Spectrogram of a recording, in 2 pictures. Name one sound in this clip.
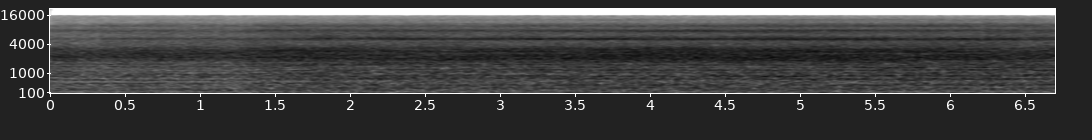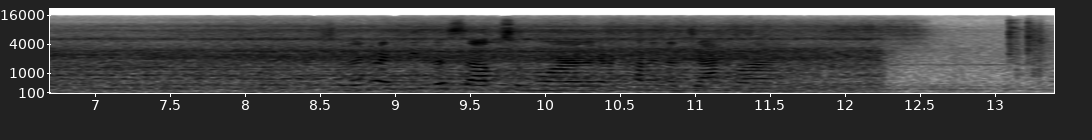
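A gas torch roars steadily, then cuts off.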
